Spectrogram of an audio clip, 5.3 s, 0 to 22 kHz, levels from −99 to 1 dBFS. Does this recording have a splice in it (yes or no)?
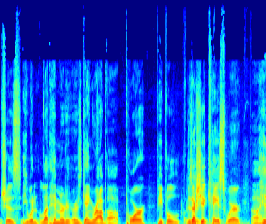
no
